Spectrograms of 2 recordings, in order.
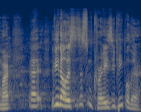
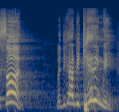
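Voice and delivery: disbelief; 11 semitones higher, 7 dB louder than usual. Retold or imitated. Retelling disbelief at the con.

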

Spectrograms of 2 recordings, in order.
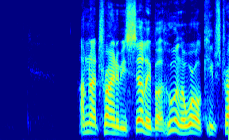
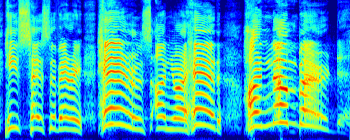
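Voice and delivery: preaching at full force; 6 semitones higher, 7 dB louder than usual. Acted. Preacher quoting Jesus to his congregation, shouted preaching. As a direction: climb to a shout on the verse.

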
